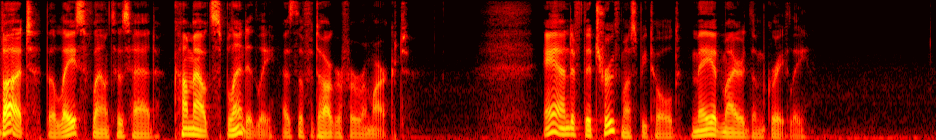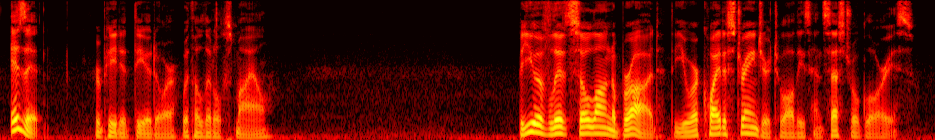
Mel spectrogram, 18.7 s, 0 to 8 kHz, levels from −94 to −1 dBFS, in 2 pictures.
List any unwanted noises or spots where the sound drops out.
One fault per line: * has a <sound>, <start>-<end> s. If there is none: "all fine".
all fine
